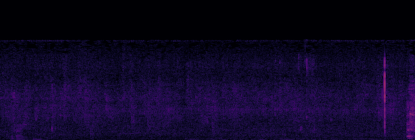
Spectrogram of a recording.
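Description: Quiet background hiss with faint, low voices murmuring, and a single sharp click near the end.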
